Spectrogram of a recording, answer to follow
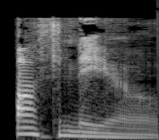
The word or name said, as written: othniel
